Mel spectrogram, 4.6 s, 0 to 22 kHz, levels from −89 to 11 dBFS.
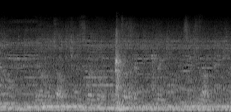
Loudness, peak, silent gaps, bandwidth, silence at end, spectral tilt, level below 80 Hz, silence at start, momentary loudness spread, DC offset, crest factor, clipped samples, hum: -25 LUFS; -6 dBFS; none; 10.5 kHz; 0 s; -7 dB/octave; -50 dBFS; 0 s; 6 LU; under 0.1%; 20 dB; under 0.1%; none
